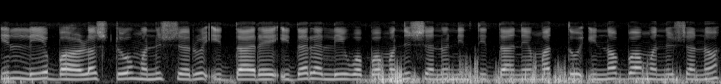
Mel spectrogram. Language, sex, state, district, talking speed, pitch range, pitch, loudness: Kannada, female, Karnataka, Bidar, 90 wpm, 235-260 Hz, 245 Hz, -21 LUFS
